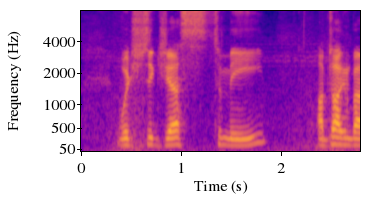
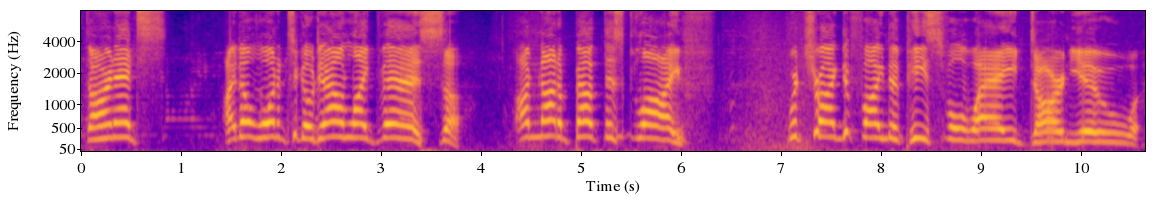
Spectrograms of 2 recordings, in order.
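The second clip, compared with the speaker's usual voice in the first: hammed-up louder, higher cries of protest; mock anguished shouting; 11 semitones higher, 8 dB louder, slower than usual. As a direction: rail at the fight like a reluctant hero. Hammed-up outburst at the enemies.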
